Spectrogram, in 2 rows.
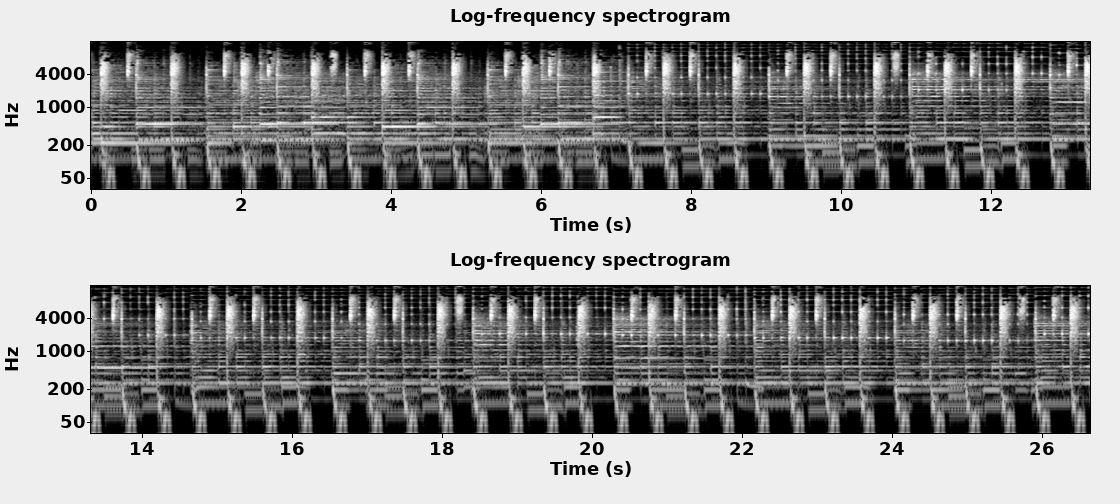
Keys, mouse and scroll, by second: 1.1 click, 20.4 click, 23.3 click.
